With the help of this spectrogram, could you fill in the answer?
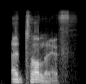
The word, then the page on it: otolith: British English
